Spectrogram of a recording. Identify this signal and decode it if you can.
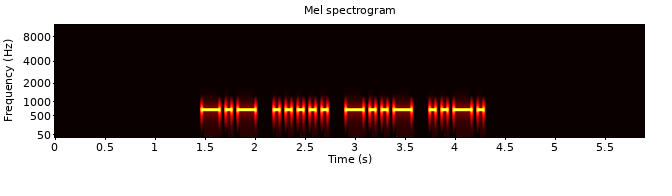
Morse code, heard as a keyed tone, about 20 wpm, 700 Hz. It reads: K5XF
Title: Speed Racing - USA 1x2 Call Signs 17wpm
